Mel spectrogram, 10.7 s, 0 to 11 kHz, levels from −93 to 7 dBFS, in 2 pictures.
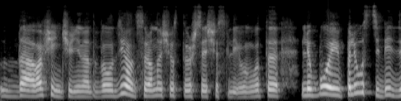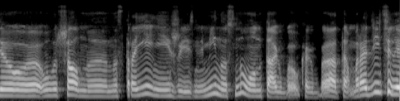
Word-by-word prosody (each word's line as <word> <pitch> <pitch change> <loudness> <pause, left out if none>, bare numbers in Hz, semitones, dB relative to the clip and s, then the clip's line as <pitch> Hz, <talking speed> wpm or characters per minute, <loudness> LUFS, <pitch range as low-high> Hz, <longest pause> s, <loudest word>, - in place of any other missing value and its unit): Да, 180 0 +2
вообще 205 +1 +1
ничего 170 -1 -6
не 165 - -5
надо 160 -1 -5
было 180 +2 -1
делать, 235 -1 +3
всё 195 - -3
равно 195 +2 0
чувствуешь 195 -3 -6
себя 175 - -3
счастливым. 160 -2 -9
Вот, 180 +2 -7
э, 190 -2 +3 0.3
любой 210 +2 +7
плюс 275 +8 +1
тебе 220 - -5
делал, 190 -1 +3
э, 185 -1 +4
улучшал 200 +2 +1
н 175 -1 -6
настроение 200 +2 -4
и - - -9
жизнь. 165 -1 -8
Минус, 200 -1 -5
ну, 265 +2 -5
он 185 -1 -2
так 155 -3 +1
был, - - -4
как 150 -1 -9
бы, - - +1
а - - +1
там - - -5
родители 305 - +5
190 Hz, 190 wpm, -24 LUFS, 175-210 Hz, 0.3 s, любой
